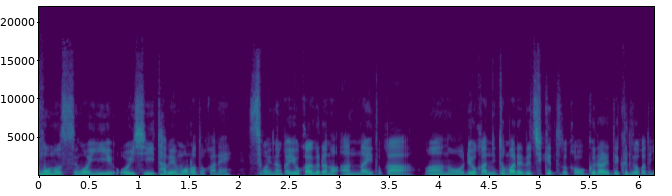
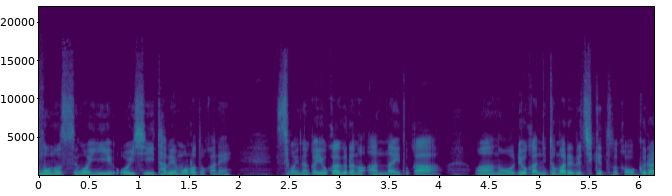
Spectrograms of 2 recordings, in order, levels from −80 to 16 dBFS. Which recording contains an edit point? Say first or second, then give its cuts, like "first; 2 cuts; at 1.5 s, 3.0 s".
first; 2 cuts; at 2.0 s, 3.8 s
